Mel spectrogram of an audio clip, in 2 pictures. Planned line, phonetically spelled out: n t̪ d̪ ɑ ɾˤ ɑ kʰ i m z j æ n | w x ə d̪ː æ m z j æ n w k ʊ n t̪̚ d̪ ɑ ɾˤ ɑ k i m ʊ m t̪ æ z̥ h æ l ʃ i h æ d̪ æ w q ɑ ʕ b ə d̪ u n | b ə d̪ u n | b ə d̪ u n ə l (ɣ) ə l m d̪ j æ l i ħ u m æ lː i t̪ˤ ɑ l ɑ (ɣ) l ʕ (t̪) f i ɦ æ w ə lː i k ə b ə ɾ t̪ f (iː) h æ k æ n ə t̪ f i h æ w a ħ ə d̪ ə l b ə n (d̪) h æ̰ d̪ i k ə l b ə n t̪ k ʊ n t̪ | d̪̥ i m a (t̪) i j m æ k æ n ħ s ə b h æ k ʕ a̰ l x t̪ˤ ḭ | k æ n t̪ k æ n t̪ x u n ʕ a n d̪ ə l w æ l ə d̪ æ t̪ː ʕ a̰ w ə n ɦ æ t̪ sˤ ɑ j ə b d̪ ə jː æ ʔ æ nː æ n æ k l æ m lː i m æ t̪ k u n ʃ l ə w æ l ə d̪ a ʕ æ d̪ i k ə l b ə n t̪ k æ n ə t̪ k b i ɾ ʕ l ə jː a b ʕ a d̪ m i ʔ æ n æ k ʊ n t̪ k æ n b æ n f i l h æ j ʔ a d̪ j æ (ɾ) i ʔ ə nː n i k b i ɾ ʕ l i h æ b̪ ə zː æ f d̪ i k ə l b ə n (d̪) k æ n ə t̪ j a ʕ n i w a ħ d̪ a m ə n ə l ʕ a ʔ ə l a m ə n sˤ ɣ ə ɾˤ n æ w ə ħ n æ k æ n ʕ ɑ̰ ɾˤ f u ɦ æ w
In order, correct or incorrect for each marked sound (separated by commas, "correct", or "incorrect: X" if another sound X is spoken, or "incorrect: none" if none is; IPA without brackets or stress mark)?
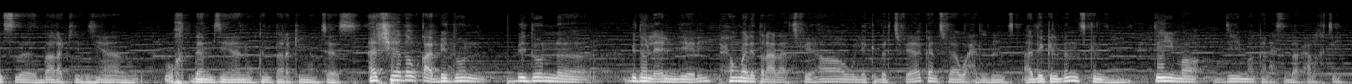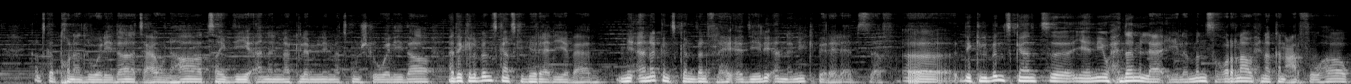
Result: incorrect: ʕ, incorrect: ʕ, correct, incorrect: i, incorrect: t̪, incorrect: d̪, incorrect: l, incorrect: t̪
